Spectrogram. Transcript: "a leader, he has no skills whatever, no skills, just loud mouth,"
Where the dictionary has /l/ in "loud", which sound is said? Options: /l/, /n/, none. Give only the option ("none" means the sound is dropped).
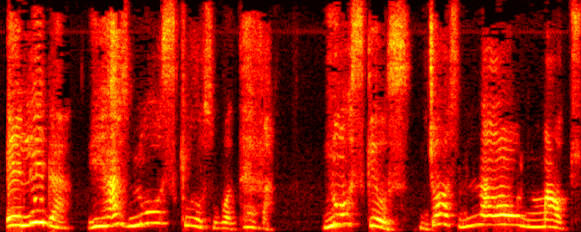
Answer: /n/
